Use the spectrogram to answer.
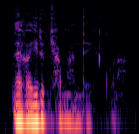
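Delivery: quick whispered inner voice; fast hushed self-talk; whispered thought. Retold or imitated. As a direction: whisper it as a private realization. Pastor's inner realization quoted.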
